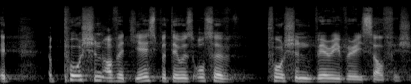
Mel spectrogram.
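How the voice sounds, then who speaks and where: A man's fairly high voice with vocal fry, lively intonation and a fairly quick pace, on a very clean recording with a silent background. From South Africa, Pretoria. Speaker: preacher. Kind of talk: sermon.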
